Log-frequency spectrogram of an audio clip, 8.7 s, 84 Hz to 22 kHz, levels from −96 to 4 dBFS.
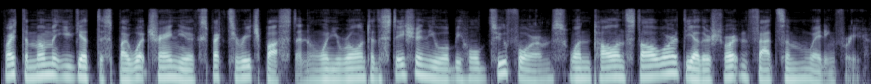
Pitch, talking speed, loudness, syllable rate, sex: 125 Hz, 260 wpm, -18 LUFS, 6.0 syllables/s, male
